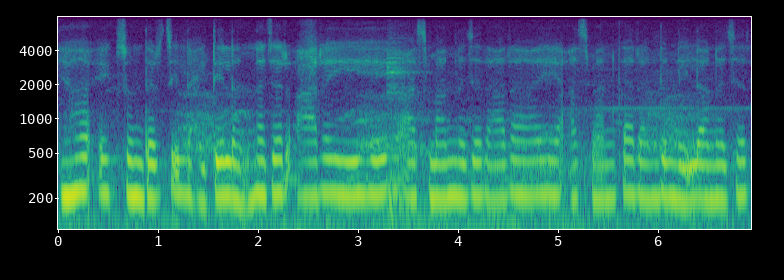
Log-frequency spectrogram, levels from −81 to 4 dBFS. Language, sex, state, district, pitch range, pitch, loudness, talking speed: Hindi, female, Chhattisgarh, Korba, 200-215 Hz, 210 Hz, -14 LUFS, 175 wpm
